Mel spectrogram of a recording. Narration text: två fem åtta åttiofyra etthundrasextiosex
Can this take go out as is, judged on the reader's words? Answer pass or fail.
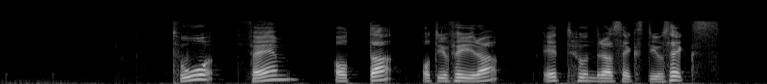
pass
